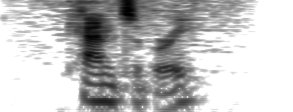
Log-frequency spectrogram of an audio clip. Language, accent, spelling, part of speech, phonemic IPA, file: English, UK, Canterbury, proper noun, /ˈkæntəb(ə)ɹɪ/, En-uk-Canterbury.ogg
- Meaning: A cathedral city in Kent, England (OS grid ref TR1457)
